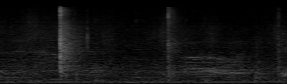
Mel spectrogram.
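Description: Two sharp clicks, about a second in and again about two and a half seconds in, as small tablets are snapped in half by fingertip pressure on their ends against a hard countertop.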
